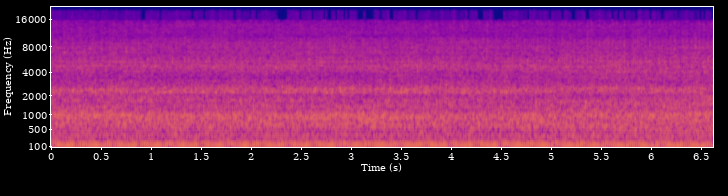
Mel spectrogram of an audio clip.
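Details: 2007 Jeep Grand Cherokee 3.0 CRD diesel started from cold at idle, oil pressure light on at idle but off when revved, oil level correct: dense steady metallic clatter; owner suspects timing chain, though not localised at front.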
